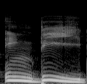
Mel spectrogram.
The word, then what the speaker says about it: indeed: É um i longo, então é nd. Vou botar aqui, ó. Indeed. Então isso aqui é um n, é quase um e isso aqui. N e aqui deed, i longo.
